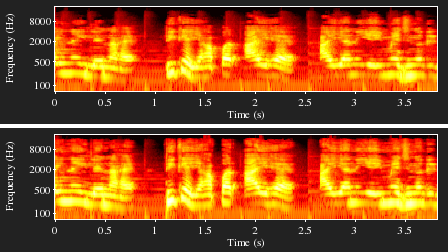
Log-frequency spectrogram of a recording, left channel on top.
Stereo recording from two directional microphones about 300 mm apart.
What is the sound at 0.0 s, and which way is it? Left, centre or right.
Speech, right.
